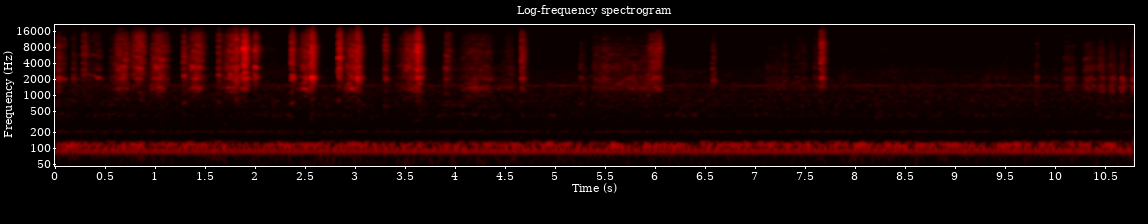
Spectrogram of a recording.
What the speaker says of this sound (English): that was a good sharpen.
